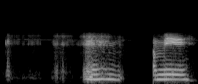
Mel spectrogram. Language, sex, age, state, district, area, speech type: Assamese, female, 30-45, Assam, Goalpara, urban, conversation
